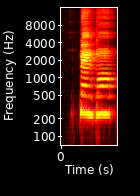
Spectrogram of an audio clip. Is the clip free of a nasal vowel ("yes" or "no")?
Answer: no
